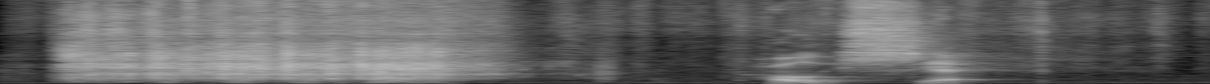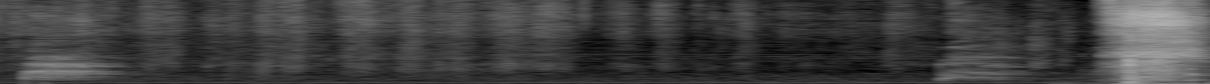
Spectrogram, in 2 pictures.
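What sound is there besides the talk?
blowing nose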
